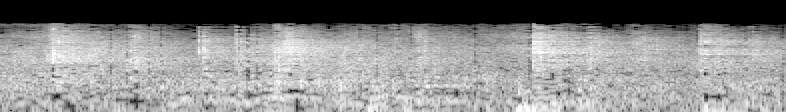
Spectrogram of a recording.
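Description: Ice hockey play in a rink: several sudden scrapes of skate blades on the ice, each fading within a second, with a dull thud about five seconds in.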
